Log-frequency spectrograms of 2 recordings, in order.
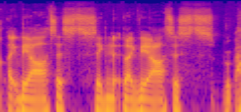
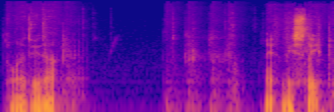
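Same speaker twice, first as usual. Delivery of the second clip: whispered muttering; 7 dB quieter than usual. Real, not acted. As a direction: whisper under breath. Muttering at game.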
